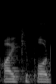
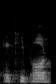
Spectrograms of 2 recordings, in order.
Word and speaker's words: Ikepod: table and that is the icopod or icky pod depending on how you say it i'm going to say ichipod because i think that's how i usually refer to it let's take a closer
